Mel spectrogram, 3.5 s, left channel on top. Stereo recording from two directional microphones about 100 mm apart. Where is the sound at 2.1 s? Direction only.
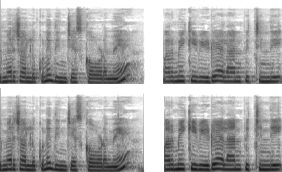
50° right (ahead or behind).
